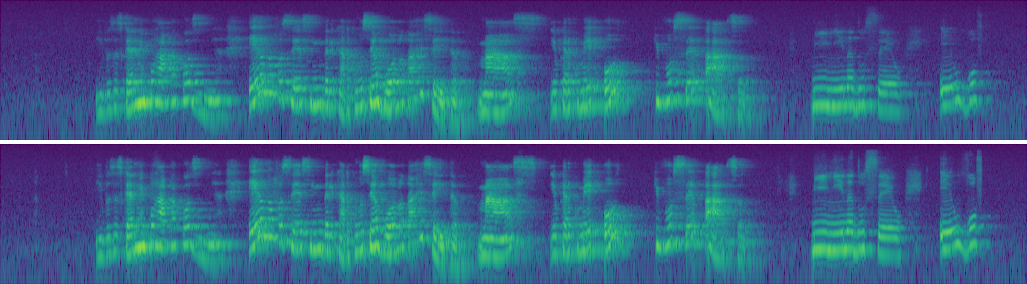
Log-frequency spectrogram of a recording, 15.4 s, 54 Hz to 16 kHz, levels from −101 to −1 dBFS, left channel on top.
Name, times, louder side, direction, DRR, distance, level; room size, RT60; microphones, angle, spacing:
voice 1, 1.4-9.3 9.8-11.2, right 1 dB, 40° right, 3 dB, 1.9 m, -32 dB
voice 2, 12.2-13.8 14.1-14.7, right 4 dB, 85° right, 14 dB, 0.7 m, -33 dB
22.0 x 16.5 x 3.6 m, 0.98 s
head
